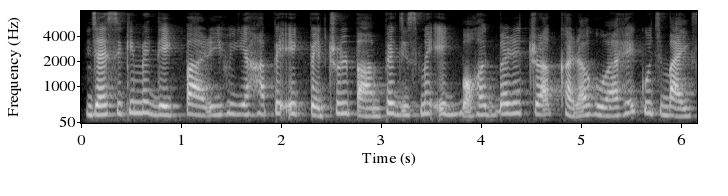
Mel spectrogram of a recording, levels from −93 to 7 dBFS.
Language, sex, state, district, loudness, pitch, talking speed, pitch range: Hindi, female, Bihar, Katihar, -18 LUFS, 250 Hz, 245 wpm, 235-275 Hz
